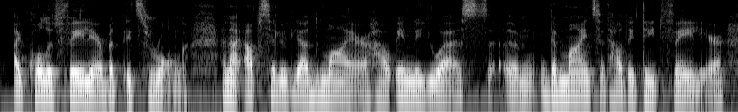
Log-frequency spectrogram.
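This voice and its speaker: In a Russian accent, a woman with a very deep, low voice and a dark, mellow tone speaks at a moderate pace with monotone, flat intonation. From Belarus. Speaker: entrepreneur and business mentor. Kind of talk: interview. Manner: halting, many fillers.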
